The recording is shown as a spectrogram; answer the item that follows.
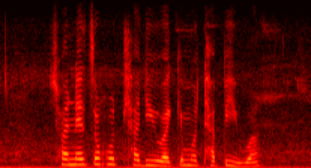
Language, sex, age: Tswana, female, 21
